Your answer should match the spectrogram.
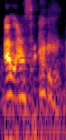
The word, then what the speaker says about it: Al-Aqsa: Ça c'est en français, sinon en arabe c'est Al-Aqsa.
